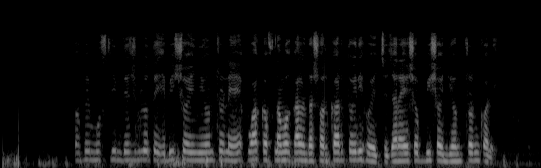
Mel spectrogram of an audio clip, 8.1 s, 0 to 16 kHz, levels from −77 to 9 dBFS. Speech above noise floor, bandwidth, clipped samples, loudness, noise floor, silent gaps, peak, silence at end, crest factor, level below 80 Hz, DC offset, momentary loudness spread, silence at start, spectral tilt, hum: 25 dB; 8.2 kHz; under 0.1%; -34 LUFS; -58 dBFS; none; -16 dBFS; 0.35 s; 18 dB; -58 dBFS; under 0.1%; 12 LU; 0.05 s; -5 dB/octave; none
